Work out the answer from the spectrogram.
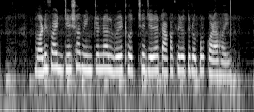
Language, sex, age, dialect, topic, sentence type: Bengali, female, 18-24, Northern/Varendri, banking, statement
